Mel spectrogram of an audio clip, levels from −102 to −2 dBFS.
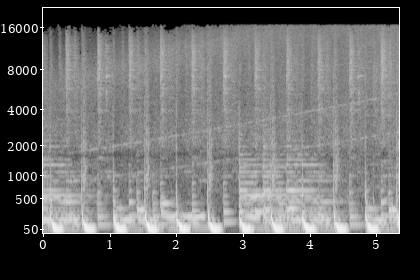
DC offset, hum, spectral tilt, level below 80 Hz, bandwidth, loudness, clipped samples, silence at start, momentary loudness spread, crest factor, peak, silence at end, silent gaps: under 0.1%; none; -4.5 dB/octave; -16 dBFS; 17 kHz; -15 LUFS; under 0.1%; 0 s; 2 LU; 14 dB; 0 dBFS; 0 s; none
